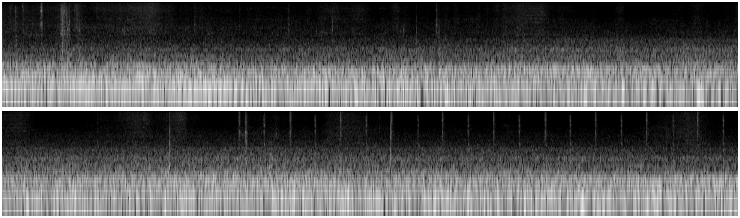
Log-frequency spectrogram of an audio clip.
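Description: Tyres roll on asphalt with a low, steady rumble.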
